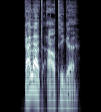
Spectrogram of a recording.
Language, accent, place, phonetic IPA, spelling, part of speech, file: German, Germany, Berlin, [ɡaˈlɛʁtˌʔaʁtɪɡə], gallertartige, adjective, De-gallertartige.ogg
- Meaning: inflection of gallertartig: 1. strong/mixed nominative/accusative feminine singular 2. strong nominative/accusative plural 3. weak nominative all-gender singular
